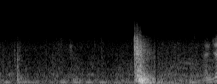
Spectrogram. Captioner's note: door slams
